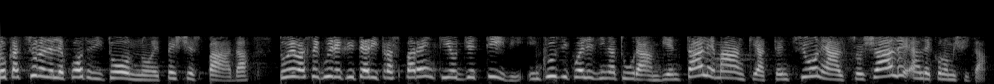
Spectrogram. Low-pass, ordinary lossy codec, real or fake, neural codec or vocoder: 3.6 kHz; none; real; none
